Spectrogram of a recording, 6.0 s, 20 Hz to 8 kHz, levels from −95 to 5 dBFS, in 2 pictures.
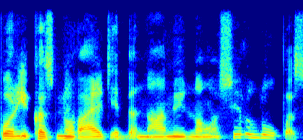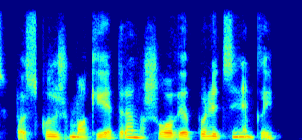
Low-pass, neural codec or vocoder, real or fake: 7.2 kHz; codec, 16 kHz, 1 kbps, FreqCodec, larger model; fake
